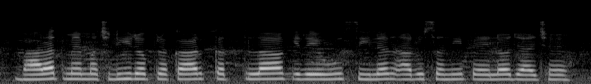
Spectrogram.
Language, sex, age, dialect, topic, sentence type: Maithili, female, 46-50, Angika, agriculture, statement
